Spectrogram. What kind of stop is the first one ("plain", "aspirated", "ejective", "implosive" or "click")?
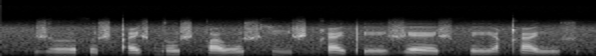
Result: ejective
